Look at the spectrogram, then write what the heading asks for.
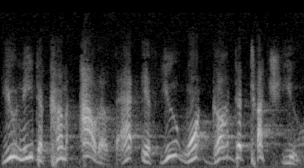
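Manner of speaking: ordinary delivery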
